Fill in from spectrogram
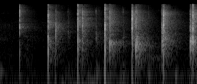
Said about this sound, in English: Again, that clapping sounds a lot like you and me. I'm just saying.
